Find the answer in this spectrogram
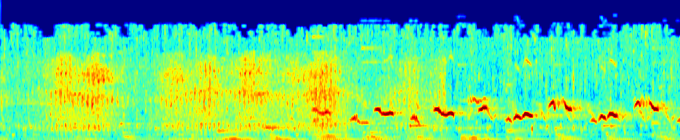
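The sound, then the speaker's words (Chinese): A dense chorus of low, throaty frog croaks by a small stream formed from rainwater pulses steadily and loudly, layered with thin, high chirping calls flickering above throughout. “雨水汇成的小溪，是蜻蜓、萤火虫和青蛙出生的小溪。”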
